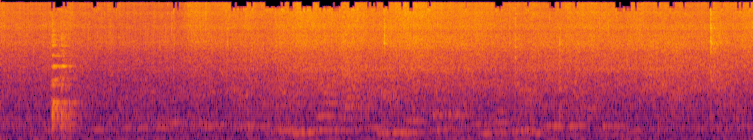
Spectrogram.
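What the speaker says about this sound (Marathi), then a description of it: "सर्व मिक्स करून घ्यायचं आहे आणि दोन मिनिट आपल्याला हे चांगलं परतून घ्यायचं आहे" Leftover cooked rice being stir-fried in a pan for Indian-style fried rice, a steady sizzle running throughout with scraping stirs and a few clinks of the spatula, heard close and alone.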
